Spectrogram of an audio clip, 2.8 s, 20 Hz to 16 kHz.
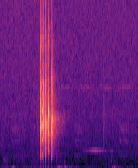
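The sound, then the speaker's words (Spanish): A blackbird (Turdus merula) tangled in a mist net gives an alarm call at about 9:55 in the morning: a brief, loud burst of about five sharp, high chattering notes in quick succession, followed by quiet with a faint thin tone and a few soft low thumps. “un sonido de alarma de dentro, Sincla. Merula.”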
